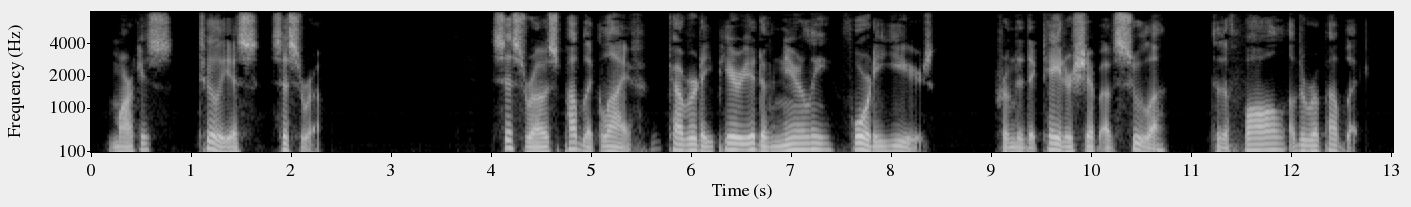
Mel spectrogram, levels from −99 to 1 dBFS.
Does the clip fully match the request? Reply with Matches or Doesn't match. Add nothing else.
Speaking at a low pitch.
Matches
